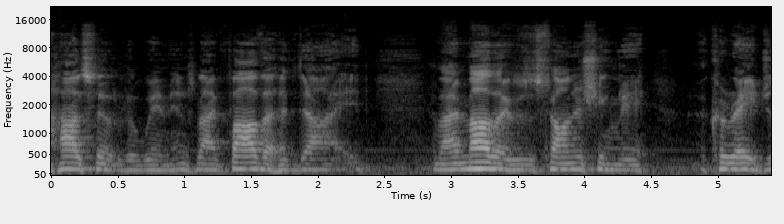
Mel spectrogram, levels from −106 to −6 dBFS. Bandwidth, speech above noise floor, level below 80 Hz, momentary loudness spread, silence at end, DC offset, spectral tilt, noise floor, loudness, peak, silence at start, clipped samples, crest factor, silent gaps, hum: 19.5 kHz; 21 dB; -80 dBFS; 18 LU; 0 s; under 0.1%; -5 dB/octave; -72 dBFS; -51 LUFS; -30 dBFS; 0 s; under 0.1%; 22 dB; none; none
